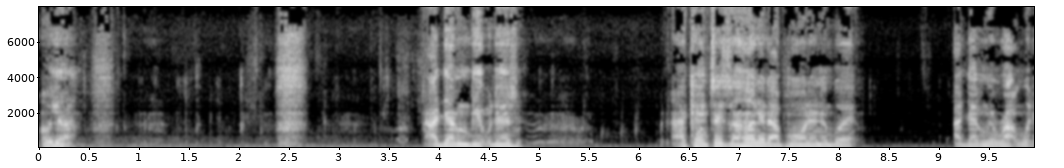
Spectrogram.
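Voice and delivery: chewing between words; talking while eating; mouth full of soup. Real, not acted. Seen 1: spoon at lips at 0.1, chewing face while stirring cup.

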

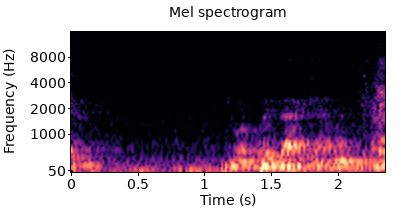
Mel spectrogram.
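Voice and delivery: slow, low, breathy whispered offer; mock whisper to the cat. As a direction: whisper it like a doomed invitation to a cat. Asking the needy cat to play.

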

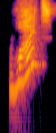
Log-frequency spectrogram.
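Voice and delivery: high, rising incredulous question; disbelieving mother. A narrator's reading. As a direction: ask it as if you can't believe it. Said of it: "like she couldn't believe it".

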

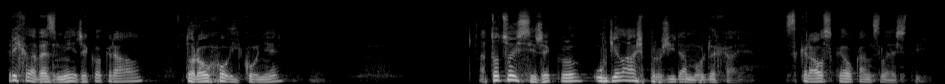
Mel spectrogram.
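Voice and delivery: steady storyteller's reading voice; measured Bible story narration. Acted. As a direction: read the tale aloud to listeners. Reads Esther story aloud.

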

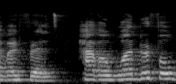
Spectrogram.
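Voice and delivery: usual speaking voice

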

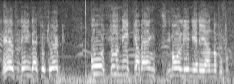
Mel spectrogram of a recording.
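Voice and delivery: fast, high, excited match commentary; live play-by-play. Acted. Commentator calling the game to listeners, excited play-by-play. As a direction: call every pass like it's a cup final.

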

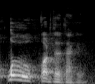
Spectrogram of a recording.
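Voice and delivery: ordinary delivery

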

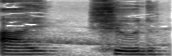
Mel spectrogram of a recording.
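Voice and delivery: "I... should... speak" with gaps between words; very slow, careful word-by-word English; slow model sentence. Shown as a demonstration. Teacher translating the hablar example, slow model sentence.

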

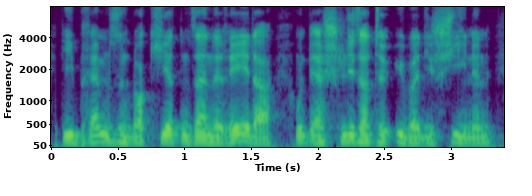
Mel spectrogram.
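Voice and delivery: plain reading voice

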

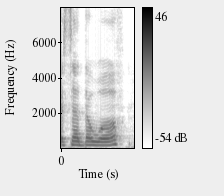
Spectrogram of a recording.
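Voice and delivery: usual speaking voice

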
